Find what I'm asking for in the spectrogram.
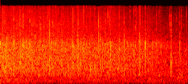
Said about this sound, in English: So thank you for what you're doing. Would you give yourselves a little applause for that? Praise God.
